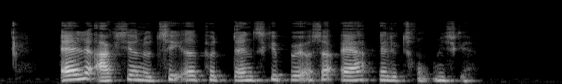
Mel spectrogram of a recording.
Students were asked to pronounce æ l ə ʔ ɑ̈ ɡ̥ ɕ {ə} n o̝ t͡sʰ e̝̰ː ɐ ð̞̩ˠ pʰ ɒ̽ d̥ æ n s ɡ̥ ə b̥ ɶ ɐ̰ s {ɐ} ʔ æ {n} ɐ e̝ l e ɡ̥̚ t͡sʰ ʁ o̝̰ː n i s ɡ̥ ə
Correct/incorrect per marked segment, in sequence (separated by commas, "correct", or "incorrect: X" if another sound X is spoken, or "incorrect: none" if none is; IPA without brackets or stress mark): incorrect: ɐ, correct, incorrect: none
